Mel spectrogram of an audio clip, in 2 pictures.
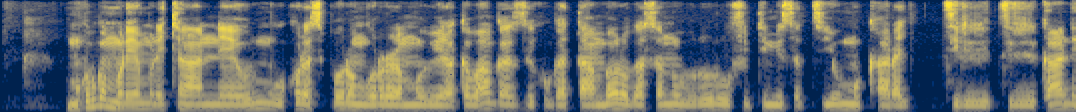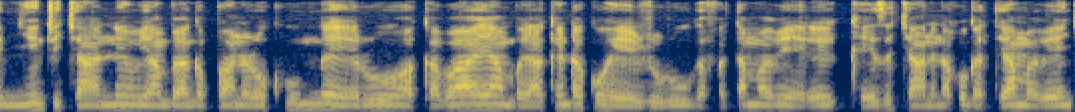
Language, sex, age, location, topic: Kinyarwanda, male, 25-35, Huye, health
